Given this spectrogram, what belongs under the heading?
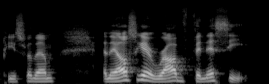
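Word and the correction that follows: Phinisee: I emphasize the wrong syllable there. Finissey from Indiana.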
